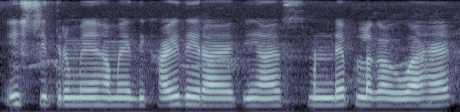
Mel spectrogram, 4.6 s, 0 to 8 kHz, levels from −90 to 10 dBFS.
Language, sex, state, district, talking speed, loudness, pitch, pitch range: Hindi, female, Uttar Pradesh, Saharanpur, 195 wpm, -17 LUFS, 195 Hz, 185-205 Hz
